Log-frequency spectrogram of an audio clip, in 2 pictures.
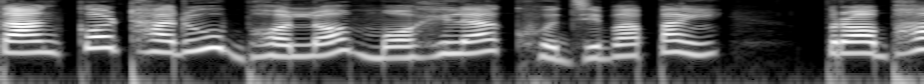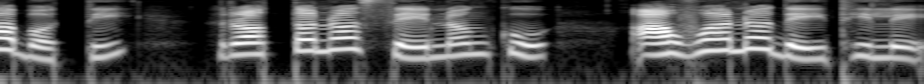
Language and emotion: Odia, neutral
